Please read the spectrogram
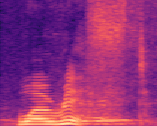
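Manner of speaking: wrist said "wa-wrist" with the W sounded as "wa"; old wa-wrist. Shown as a demonstration. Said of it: "We used to say".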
